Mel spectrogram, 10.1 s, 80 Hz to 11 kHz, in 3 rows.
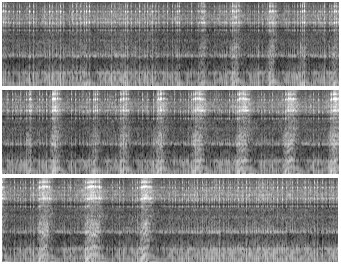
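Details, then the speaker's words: Losi Aftershock nitro RC engine after leaning the carb needle in 1/8 turns to cure bogging: it blips cleanly about twice a second, holds a steady high buzz and revs smoothly; low-speed needle now fine. "okay so now I do think that the low-speed he was fine with a carb needle great"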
